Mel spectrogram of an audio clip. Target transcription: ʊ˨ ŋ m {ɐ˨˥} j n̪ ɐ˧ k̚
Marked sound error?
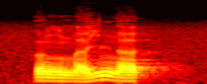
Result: no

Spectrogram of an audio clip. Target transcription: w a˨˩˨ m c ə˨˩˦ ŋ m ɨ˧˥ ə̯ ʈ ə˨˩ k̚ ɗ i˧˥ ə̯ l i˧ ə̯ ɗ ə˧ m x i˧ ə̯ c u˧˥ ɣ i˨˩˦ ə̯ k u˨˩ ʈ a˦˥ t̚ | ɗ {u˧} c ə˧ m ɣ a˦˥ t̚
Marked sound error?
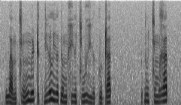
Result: no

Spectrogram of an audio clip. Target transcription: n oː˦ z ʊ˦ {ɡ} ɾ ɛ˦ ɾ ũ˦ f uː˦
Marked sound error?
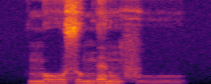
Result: yes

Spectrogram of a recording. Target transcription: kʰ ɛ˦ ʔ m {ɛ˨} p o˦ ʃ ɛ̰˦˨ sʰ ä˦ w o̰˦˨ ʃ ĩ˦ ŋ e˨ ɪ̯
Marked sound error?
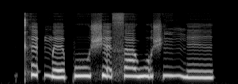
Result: no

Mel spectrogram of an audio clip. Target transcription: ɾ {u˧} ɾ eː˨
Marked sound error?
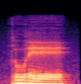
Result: no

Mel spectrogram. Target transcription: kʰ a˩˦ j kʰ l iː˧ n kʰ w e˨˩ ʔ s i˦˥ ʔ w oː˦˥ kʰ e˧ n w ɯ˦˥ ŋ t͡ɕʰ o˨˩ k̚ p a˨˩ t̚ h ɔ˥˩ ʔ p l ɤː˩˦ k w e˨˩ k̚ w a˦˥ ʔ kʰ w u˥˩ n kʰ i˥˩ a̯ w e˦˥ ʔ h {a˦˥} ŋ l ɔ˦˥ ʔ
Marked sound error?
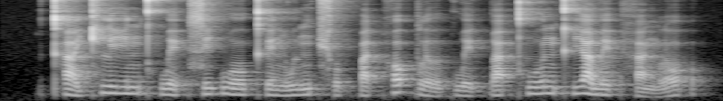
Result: yes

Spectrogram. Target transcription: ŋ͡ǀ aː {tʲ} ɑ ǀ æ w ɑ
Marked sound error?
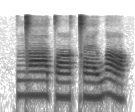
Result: yes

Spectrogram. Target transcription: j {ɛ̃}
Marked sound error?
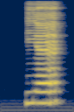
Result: no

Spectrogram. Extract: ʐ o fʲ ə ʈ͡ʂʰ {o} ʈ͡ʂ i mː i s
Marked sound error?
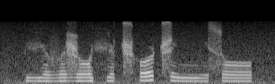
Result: no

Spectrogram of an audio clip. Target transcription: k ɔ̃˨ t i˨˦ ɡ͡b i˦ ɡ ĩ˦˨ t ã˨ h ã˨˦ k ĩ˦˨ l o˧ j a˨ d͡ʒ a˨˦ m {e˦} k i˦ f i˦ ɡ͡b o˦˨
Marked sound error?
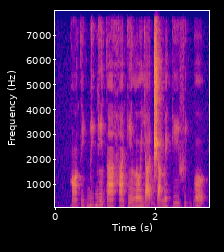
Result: no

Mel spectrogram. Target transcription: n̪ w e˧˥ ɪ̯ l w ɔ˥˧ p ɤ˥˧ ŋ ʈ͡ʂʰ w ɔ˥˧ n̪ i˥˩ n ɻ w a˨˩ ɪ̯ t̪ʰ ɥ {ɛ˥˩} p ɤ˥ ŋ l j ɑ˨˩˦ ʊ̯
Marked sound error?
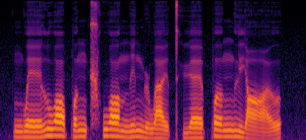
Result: yes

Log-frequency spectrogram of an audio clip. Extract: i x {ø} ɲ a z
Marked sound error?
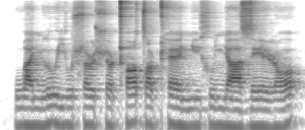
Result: yes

